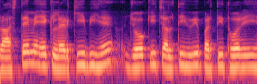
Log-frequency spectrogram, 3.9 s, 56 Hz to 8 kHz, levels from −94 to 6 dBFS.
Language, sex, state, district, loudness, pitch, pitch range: Hindi, male, Jharkhand, Deoghar, -14 LUFS, 160 Hz, 150-175 Hz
